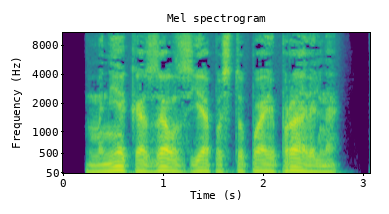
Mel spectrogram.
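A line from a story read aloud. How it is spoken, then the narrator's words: Gloomy. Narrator (Russian): мрачно сказал мне Том Маркл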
